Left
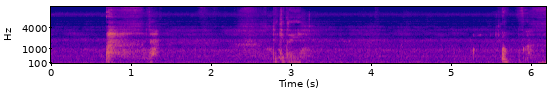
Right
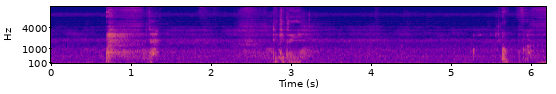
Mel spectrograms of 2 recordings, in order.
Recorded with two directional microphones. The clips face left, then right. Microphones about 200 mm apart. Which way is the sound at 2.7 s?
10° right (ahead or behind).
